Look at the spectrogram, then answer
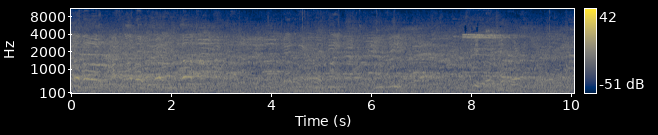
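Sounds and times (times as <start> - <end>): echoing crowd hubbub: 0.0 - 10.0.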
